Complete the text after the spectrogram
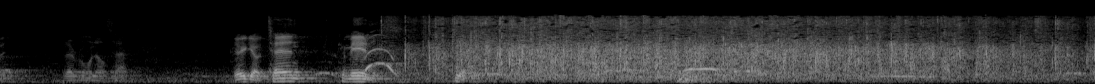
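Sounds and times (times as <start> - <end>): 
speech: 0.7 - 1.5, 2.3 - 5.0
audience clapping: 3.8 - 10.9.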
